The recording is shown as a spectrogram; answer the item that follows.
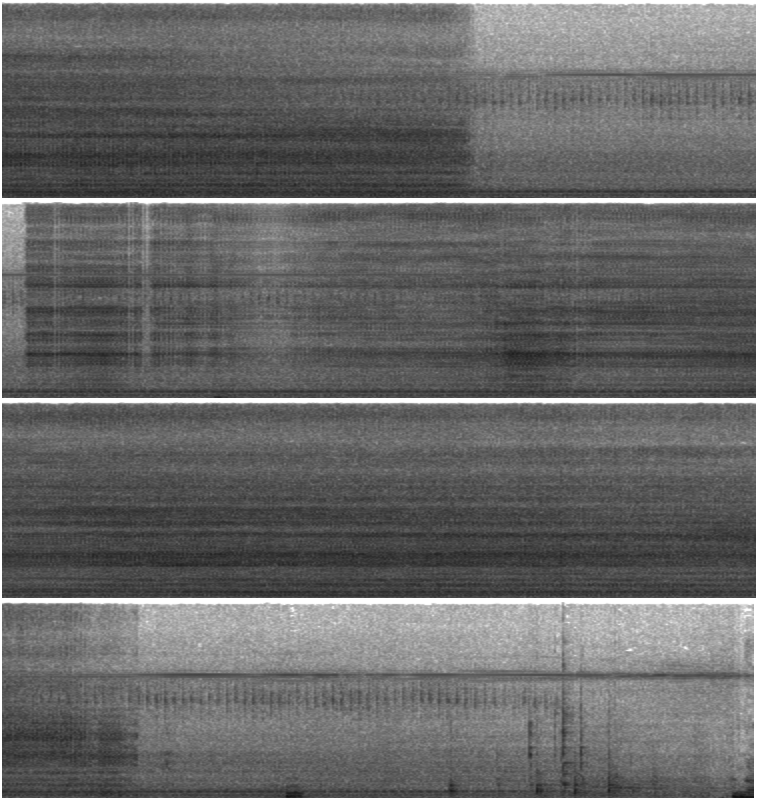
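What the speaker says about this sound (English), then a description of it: "And again, I want to undercut that slightly." A wood lathe hums steadily while a turning tool undercuts a small wooden miniature birdhouse, giving a continuous whirring scrape that pauses briefly and ends with a few knocks.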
